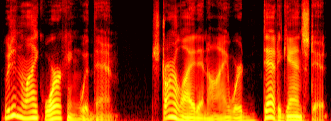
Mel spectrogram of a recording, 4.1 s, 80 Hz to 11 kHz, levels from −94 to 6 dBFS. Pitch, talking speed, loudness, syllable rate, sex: 115 Hz, 190 wpm, -18 LUFS, 4.6 syllables/s, male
